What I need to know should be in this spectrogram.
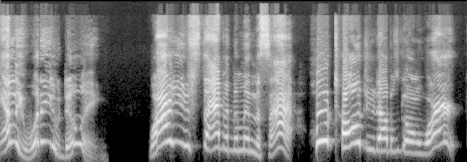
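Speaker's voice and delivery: high-pitched exasperated questioning; mock scolding. Mock scolding Ellie over stabbing.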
